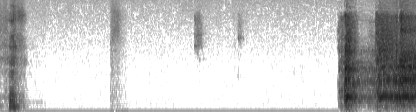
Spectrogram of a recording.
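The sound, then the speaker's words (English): After a brief faint sound and a long stretch of quiet, a puppy lets out two loud barks in quick succession right at the end. “Dogs don't appreciate podcasts.”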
